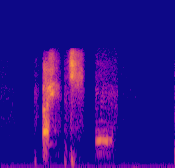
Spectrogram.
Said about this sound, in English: I'm going to sneeze. Hang on.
